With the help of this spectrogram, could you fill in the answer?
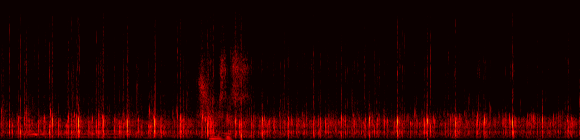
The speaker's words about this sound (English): Somebody clap your hands and give thanks to the Lord tonight.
